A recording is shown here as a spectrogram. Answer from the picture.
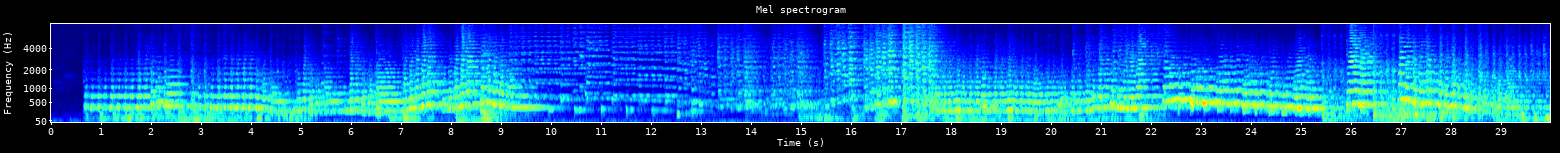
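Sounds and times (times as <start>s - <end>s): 
horn and strings: 0.6s - 29.9s.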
